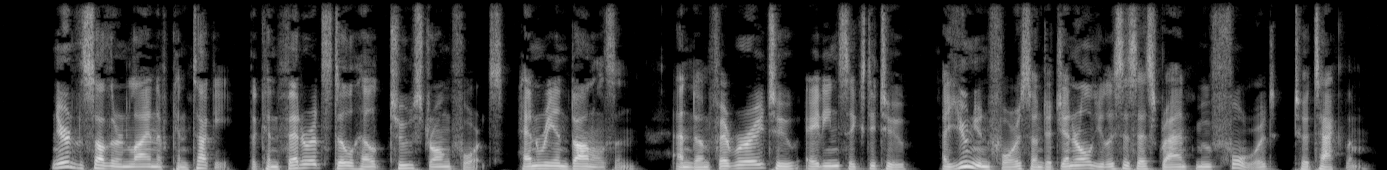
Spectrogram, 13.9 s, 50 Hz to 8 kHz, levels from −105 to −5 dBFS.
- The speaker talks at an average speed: Yes, average, 145 wpm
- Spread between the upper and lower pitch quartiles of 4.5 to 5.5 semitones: No, average, 3.7 semitones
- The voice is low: Yes, low, 120 Hz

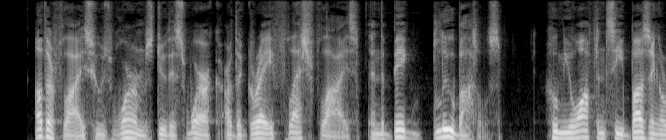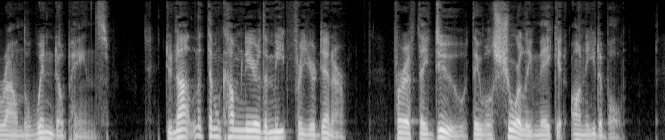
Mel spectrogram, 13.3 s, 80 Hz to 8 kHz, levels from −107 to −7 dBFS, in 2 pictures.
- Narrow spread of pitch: No, average, 5.2 semitones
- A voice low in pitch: Yes, low, 110 Hz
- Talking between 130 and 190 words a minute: No, fast, 205 wpm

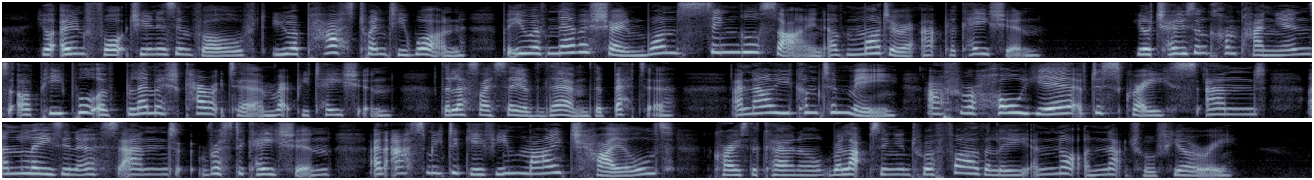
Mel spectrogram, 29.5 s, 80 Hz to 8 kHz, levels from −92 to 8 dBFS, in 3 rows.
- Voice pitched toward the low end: No, very high, 280 Hz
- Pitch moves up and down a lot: No, average, 4.3 semitones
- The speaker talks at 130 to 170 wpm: Yes, average, 165 wpm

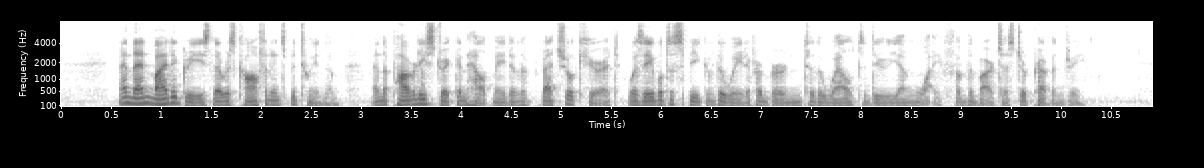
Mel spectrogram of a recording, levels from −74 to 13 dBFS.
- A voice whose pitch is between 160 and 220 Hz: No, low, 100 Hz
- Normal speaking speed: No, fast, 215 wpm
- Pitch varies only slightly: No, average, 3.9 semitones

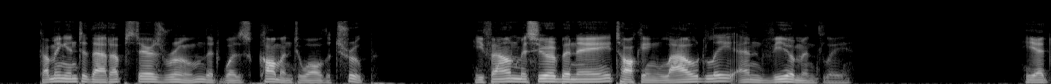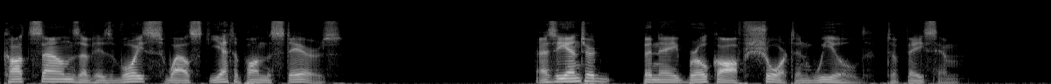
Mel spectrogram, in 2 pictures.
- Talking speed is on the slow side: Yes, slow, 125 wpm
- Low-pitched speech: Yes, low, 110 Hz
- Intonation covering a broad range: No, average, 4.7 semitones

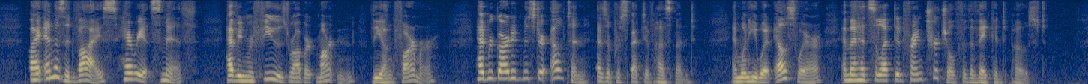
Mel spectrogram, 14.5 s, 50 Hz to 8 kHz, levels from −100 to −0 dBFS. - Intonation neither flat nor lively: No, wide, 7.5 semitones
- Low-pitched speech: No, medium, 155 Hz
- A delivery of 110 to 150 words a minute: Yes, average, 140 wpm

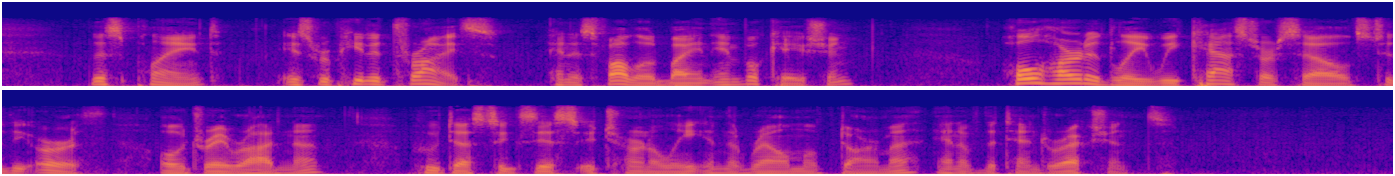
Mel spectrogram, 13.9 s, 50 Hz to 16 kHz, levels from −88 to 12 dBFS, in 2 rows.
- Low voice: Yes, very low, 95 Hz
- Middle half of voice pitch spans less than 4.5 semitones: No, average, 4.9 semitones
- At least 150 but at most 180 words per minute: No, average, 140 wpm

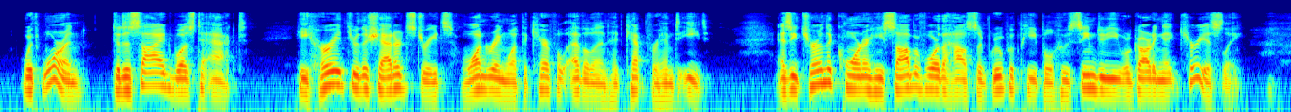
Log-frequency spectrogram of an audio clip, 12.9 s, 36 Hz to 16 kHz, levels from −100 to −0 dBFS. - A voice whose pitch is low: Yes, low, 120 Hz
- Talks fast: Yes, fast, 210 wpm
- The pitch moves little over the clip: No, average, 4.0 semitones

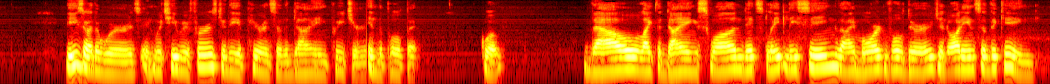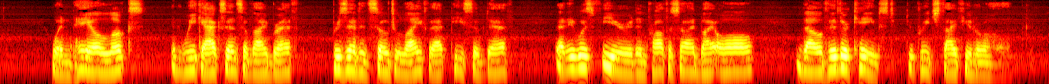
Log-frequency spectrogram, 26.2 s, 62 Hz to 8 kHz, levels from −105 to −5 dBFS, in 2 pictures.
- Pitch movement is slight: No, average, 3.6 semitones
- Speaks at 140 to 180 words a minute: Yes, average, 150 wpm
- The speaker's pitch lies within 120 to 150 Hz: Yes, low, 135 Hz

